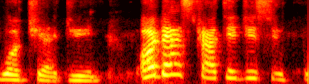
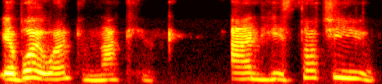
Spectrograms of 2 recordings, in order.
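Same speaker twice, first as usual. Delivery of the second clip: usual speaking voice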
